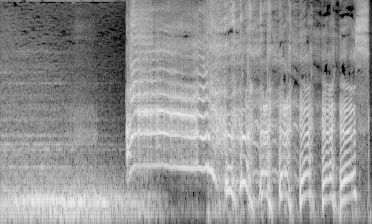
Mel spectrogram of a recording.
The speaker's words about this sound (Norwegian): skrik!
